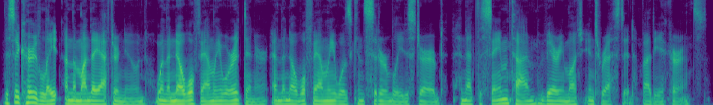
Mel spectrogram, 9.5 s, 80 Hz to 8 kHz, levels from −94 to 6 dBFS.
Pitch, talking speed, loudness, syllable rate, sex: 100 Hz, 200 wpm, -21 LUFS, 6.5 syllables/s, male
